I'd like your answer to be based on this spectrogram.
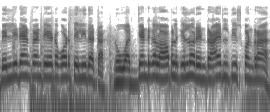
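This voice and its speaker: A put-on character voice at a very fast pace, with fairly even intonation, very even loudness and clear background noise. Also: woman, extremely high pitch for a woman. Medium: comedy sketch. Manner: cheeky, bossy.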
